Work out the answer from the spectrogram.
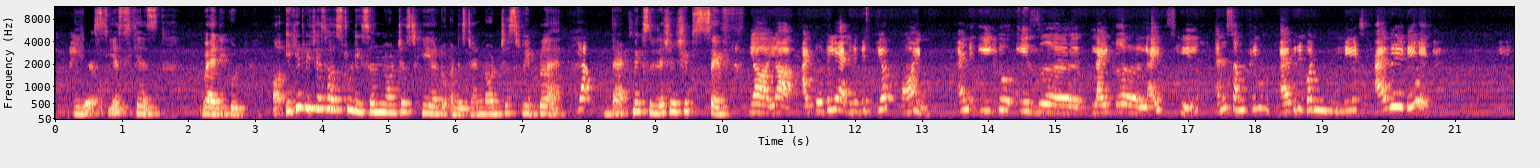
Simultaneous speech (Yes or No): No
